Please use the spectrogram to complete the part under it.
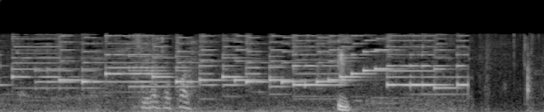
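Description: A mobile phone ringtone plays a bright, repeating melody for about four and a half seconds before cutting off, with a person speaking briefly over it in a home setting.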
